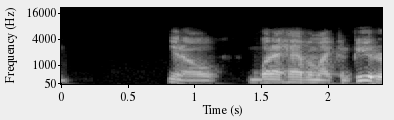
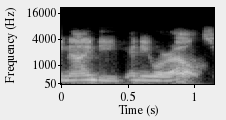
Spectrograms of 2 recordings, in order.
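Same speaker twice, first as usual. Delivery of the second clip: ordinary delivery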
